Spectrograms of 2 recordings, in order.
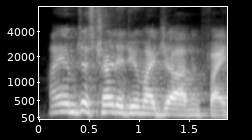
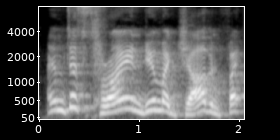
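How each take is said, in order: First: It is said in the speaker's normal accent. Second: It is said in a put-on Irish accent. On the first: The speaker calls it right. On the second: The speaker calls it wrong.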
